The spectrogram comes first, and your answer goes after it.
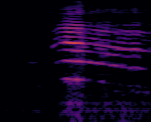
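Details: Hungry domestic cat being fed by a family that cares for cats: a single drawn-out meow, bright and slightly falling in pitch, beginning abruptly after half a second of silence and trailing off softly.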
